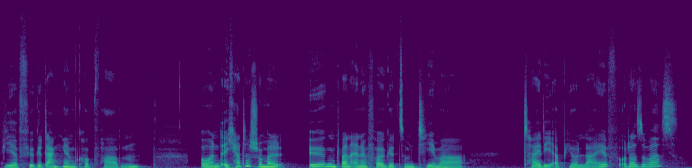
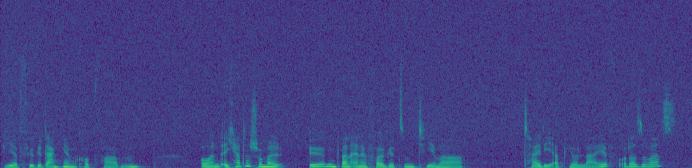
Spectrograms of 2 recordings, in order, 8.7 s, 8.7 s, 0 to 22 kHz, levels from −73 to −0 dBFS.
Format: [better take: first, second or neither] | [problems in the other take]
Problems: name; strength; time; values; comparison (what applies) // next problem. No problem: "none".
first | hiss; noticeable; throughout; 10 dB below the speech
